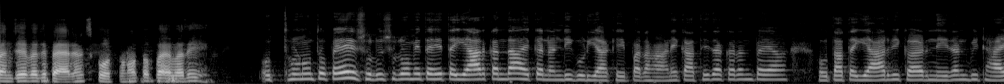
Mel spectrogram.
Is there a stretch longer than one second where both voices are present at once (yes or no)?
no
